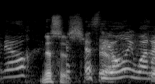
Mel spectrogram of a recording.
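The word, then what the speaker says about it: Gnisis: Yes, in this one, the G is silent, unlike in Dreg. In Dreg, the G is the only thing you pronounce. In Nissus, it's the letter you don't pronounce.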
